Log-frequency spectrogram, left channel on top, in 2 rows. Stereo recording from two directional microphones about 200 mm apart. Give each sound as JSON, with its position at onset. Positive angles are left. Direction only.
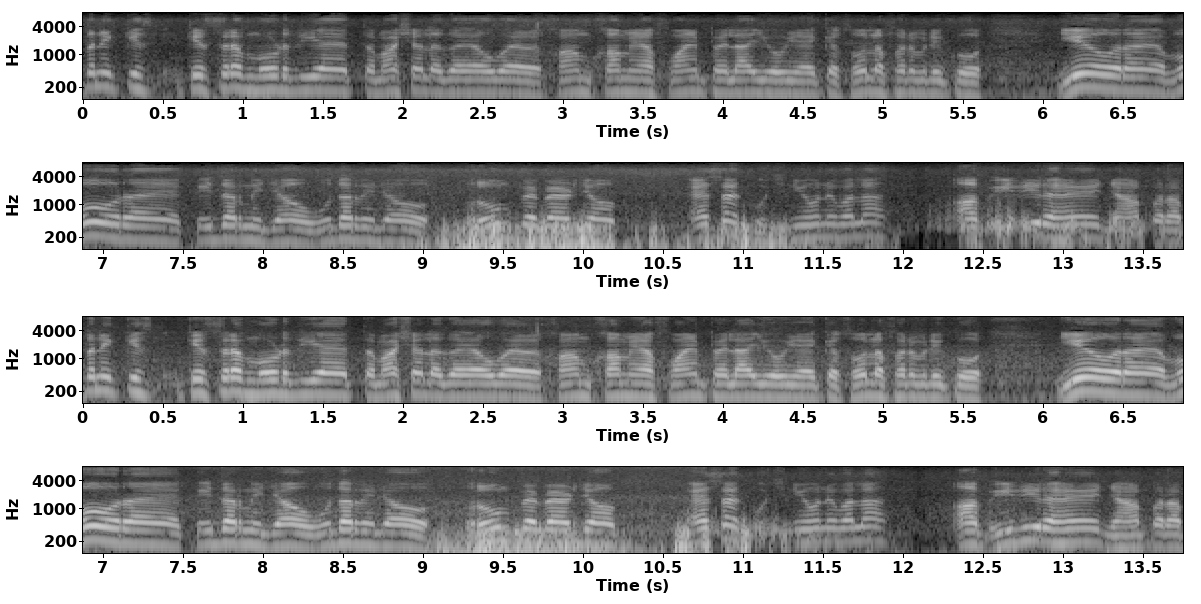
{"t": 0.0, "sound": "speech", "side_deg": -10}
